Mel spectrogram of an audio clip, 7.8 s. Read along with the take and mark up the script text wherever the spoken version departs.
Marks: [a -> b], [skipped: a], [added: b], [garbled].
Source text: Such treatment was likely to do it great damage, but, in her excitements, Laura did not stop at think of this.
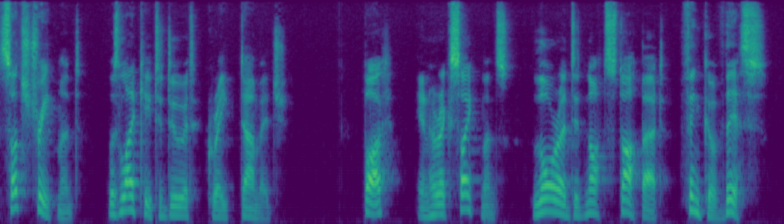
Such treatment was likely to do it great damage, but, in her excitements, Laura did not stop at think of this.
